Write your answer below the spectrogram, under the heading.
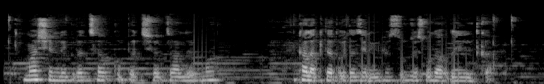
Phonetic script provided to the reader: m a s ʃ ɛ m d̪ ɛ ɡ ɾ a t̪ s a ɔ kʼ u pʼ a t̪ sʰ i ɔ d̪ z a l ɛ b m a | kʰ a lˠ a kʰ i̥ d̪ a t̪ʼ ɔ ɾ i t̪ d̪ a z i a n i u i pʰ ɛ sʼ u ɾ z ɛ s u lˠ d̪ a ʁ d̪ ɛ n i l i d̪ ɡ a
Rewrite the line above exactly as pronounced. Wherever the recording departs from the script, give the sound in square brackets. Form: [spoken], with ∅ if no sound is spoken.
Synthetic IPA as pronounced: m a s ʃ ɛ m d̪ ɛ ɡ ɾ a t̪ s a ɔ kʼ u pʼ a t̪ sʰ i ɔ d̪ z a l ɛ b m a | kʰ a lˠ a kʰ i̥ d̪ a t̪ʼ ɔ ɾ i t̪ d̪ a z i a n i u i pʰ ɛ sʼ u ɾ z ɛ s u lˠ d̪ a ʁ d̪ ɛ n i l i d̪ ɡ a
